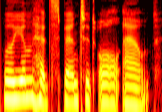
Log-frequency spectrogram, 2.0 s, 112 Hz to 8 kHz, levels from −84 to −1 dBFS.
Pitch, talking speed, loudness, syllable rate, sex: 165 Hz, 175 wpm, -16 LUFS, 3.7 syllables/s, female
